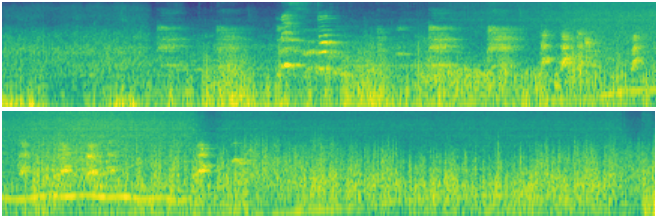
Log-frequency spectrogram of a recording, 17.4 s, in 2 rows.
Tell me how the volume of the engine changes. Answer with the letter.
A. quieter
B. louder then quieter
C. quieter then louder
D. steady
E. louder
B.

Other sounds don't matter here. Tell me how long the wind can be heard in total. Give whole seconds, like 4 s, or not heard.
17 s.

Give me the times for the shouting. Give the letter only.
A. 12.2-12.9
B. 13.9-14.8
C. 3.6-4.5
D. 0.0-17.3
C.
